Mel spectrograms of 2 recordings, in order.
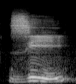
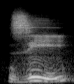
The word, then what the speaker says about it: sie: बट ये sound कैसे कर रहा है, जो हमारा ई अल्फ़ाबेट होता है इंग्लिश का।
